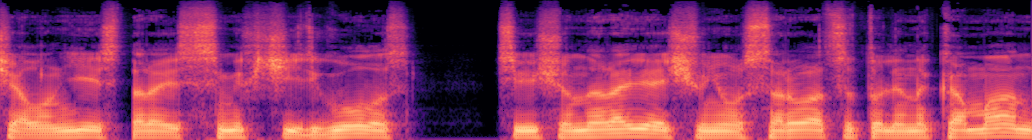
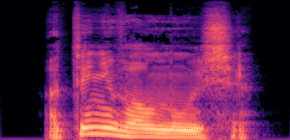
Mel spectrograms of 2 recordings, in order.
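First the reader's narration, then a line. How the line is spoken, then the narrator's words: Calm, commanding. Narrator (Russian): сказала она спокойно и даже, пожалуй, властно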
